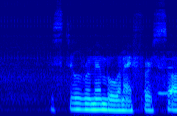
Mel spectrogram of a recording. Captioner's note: film projector clicking; Charles Voiceover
